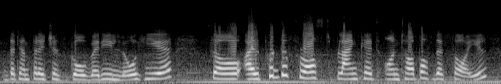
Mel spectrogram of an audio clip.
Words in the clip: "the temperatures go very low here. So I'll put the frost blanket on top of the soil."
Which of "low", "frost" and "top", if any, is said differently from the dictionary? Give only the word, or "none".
none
